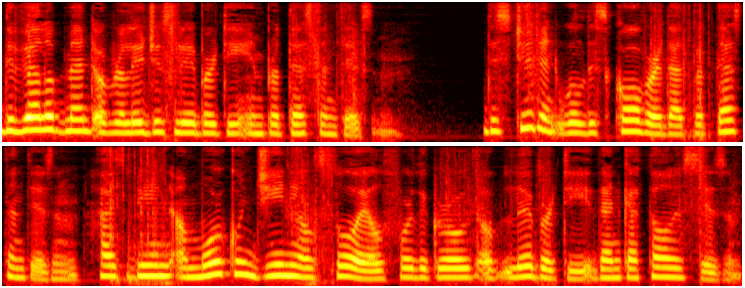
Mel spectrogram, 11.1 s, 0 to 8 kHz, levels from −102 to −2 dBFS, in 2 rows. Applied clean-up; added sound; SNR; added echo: neural mask model RNNoise.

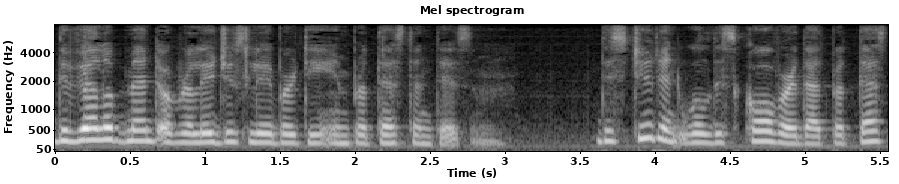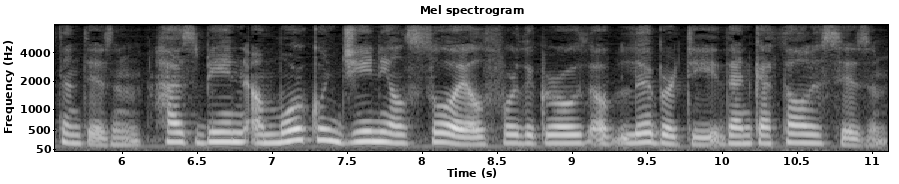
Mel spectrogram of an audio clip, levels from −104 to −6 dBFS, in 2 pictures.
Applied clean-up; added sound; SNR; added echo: none; none; none; none.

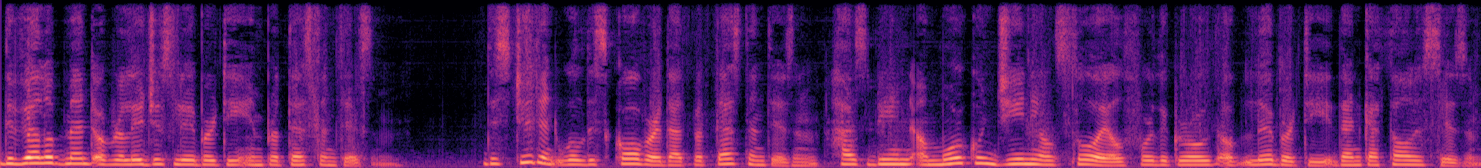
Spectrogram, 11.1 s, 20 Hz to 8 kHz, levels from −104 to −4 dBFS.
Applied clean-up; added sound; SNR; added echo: neural separator model SepFormer DNS4.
